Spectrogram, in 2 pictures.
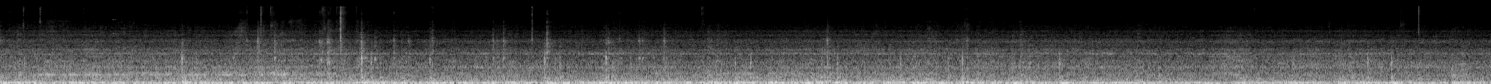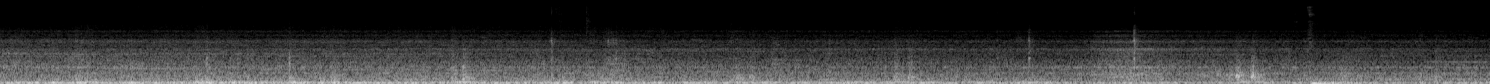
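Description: Electric local train running along the line, heard from inside near the front of the car: a steady low rumble of wheels and running gear with scattered clicks over the rails. The sound eases off somewhat in the last third.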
